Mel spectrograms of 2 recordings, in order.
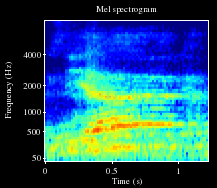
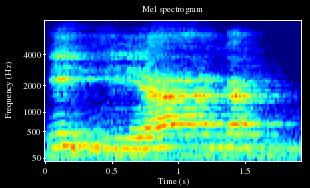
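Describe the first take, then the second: First: The y sound is short and single. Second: The y sound is held long and doubled. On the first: It is addressed to the sun. The speaker calls it wrong. "enggak tasdid" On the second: It is addressed only to God. The speaker calls it right. "Tapi kalau tasdid"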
